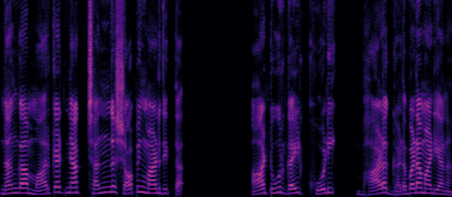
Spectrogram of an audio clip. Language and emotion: Kannada, angry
